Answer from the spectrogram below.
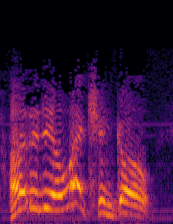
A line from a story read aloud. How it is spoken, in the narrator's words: Hollering out at this group of people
